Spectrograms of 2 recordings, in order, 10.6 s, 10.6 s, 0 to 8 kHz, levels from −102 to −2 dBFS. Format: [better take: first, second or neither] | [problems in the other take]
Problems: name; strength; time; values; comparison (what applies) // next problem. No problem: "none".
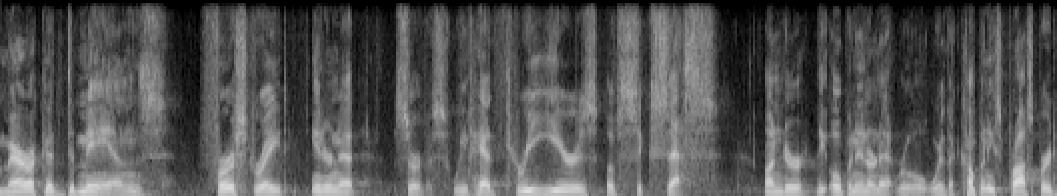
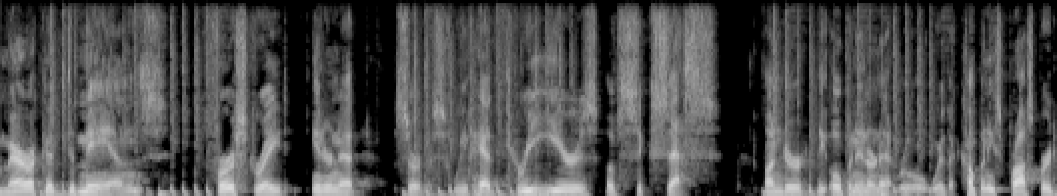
first | noise reduction (classical method Wiener filter)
